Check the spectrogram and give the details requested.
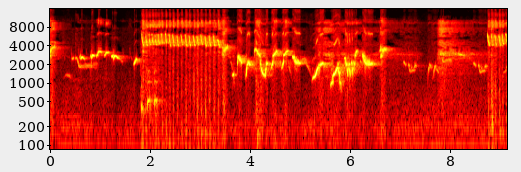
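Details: Lure recording of white-rumped shama song meant to stir a reluctant bird to sing: a varied run of loud whistled, swooping notes, broken by rapid buzzy, rattling bursts and high chattering phrases, with quick changes throughout.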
